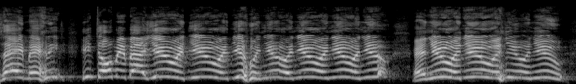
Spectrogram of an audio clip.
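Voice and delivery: high, loud rapid-fire excitement; excited woman. Retold or imitated. The woman telling the whole town: high loud excited rattle. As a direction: point at everyone, thrilled.

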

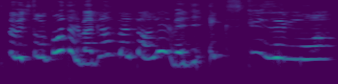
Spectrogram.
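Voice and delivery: high, loud, outraged mock whine; mocking indignant woman. Sister parodies the angry lady's complaint, high mocking whine. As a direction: ham up her fake outrage. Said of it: "C'était ultra drôle".

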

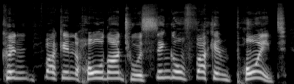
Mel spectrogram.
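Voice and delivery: high, exasperated rant; heated rant. Real, not acted. To his co-hosts, a heated rant about the Ravens. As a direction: vent about the Ravens blowing the points. Ranting about fantasy losses.

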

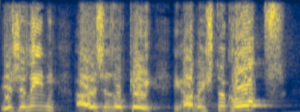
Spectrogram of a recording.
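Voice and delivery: high, loud forced cheer; Moses hammed-up. Moses announcing his stick to the people, hammed-up cheer. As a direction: bluff confidently about a stick. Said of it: "hat gesagt".

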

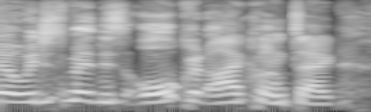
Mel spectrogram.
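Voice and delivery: ordinary talk

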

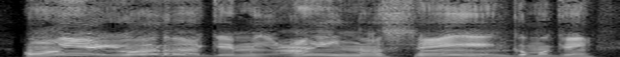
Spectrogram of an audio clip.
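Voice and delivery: coy wife voice. Acted. Husband voices flirty wife.

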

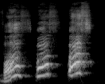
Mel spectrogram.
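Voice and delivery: high-pitched imitation of a flustered woman; mock alarm, voice shooting up; startled, distraught. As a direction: mimic someone spooked by a shout. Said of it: "sie so richtig verstört".

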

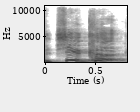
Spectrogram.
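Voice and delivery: high squealing laughter; shrieking laugh. Real, not acted.

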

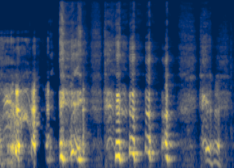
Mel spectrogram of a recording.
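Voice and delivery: big burst of real laughter; loud laugh. Real, not acted. Podcast host laughing at his own retelling, big burst of laughter. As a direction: crack up at the punchline.

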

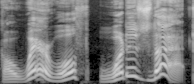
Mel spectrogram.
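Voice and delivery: imitated wide-eyed question, pitch swooping up; hammed-up puzzlement; mock clueless surprise. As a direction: play him naively baffled. Acts out his clueless question.

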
